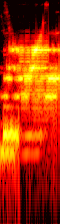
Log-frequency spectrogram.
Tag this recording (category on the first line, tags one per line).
Sound effects > Electronic / Design
alert
confirmation
digital
interface
message
selection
